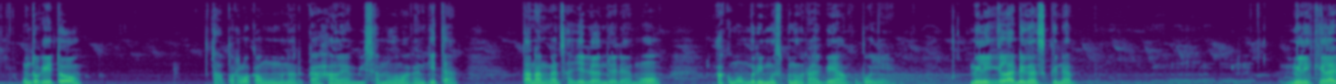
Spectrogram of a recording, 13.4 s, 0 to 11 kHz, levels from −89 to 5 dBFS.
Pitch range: 110-130 Hz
